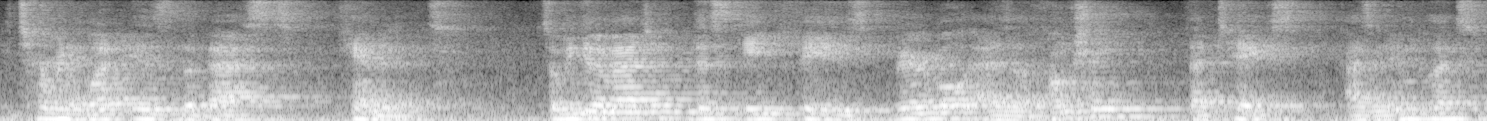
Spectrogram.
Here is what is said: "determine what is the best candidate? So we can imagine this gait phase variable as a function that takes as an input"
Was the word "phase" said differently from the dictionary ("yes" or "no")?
no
